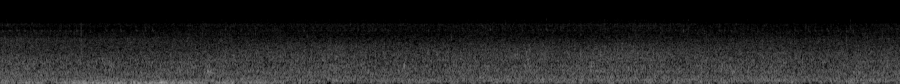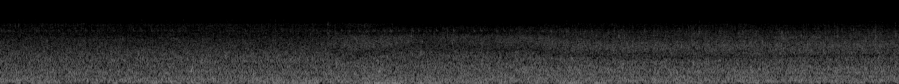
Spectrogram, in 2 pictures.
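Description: A river flows and ripples steadily close by.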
